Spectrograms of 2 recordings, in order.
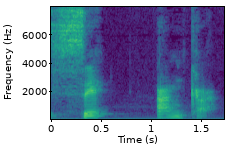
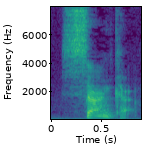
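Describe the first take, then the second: First: "se anka" as two separate words, pause between; written form of sanka. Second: "sanka" run together as one word; spoken contraction. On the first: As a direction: split it apart: "se", then "anka". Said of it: "But we write it se anka". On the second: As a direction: merge "se anka" into a single "sanka". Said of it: "But we say". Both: Shown as a demonstration.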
